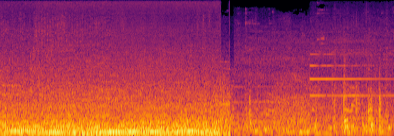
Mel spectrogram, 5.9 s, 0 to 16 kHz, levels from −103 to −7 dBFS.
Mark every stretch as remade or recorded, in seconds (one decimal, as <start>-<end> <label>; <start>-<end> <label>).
0.0-1.7 recorded; 1.7-2.8 remade; 2.8-5.9 recorded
